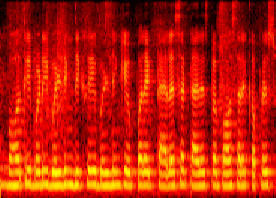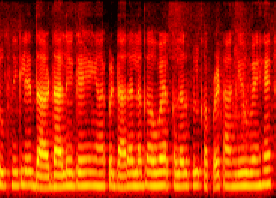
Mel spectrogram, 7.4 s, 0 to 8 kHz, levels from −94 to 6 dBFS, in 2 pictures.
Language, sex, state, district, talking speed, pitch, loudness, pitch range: Hindi, female, Bihar, Purnia, 325 wpm, 200 Hz, -26 LUFS, 190-205 Hz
